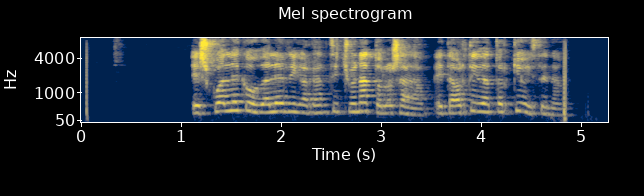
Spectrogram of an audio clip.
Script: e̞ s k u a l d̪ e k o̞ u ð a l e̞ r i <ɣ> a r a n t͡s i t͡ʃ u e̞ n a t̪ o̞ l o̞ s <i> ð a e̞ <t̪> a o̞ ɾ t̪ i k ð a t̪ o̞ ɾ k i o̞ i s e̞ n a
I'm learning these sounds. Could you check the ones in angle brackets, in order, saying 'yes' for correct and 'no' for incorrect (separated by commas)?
yes, no, yes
